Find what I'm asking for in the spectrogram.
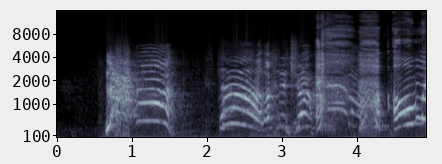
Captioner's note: man yells; laughs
